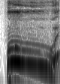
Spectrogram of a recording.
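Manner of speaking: a high, happy whoop for a friend; excited woo. Real, not acted. Host whooping at Aaron's shout-out, excited. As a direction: cheer her name in with a whoop.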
